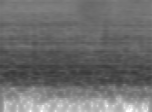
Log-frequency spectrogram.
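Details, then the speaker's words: Needle EMG of the first dorsal interosseous muscle with the finger raised all the way: dense, continuous rushing roar of overlapping motor unit potentials, a full interference pattern showing the muscle is fully activated. "and now this is called Full interference pattern that means that the muscle is fully activated"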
